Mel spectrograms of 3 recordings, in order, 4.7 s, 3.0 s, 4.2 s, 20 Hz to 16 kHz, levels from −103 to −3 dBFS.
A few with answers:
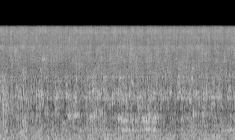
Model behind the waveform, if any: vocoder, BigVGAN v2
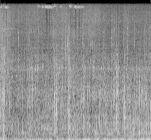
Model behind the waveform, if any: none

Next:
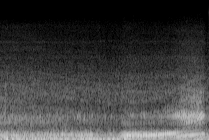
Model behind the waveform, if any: vocoder, BigVGAN v2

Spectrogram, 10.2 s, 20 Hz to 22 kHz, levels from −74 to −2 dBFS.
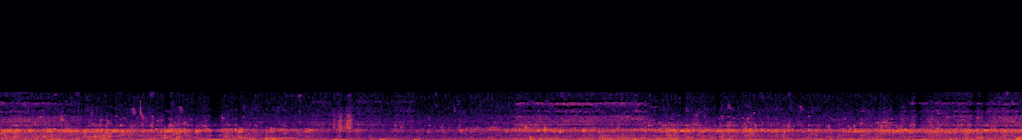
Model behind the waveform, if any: vocoder, BigVGAN v2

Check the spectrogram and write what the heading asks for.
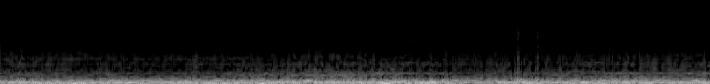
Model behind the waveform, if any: vocoder, BigVGAN v2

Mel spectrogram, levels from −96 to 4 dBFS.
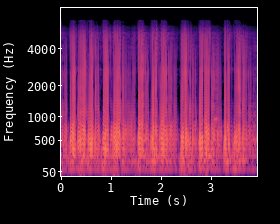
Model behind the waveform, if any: vocoder, BigVGAN v2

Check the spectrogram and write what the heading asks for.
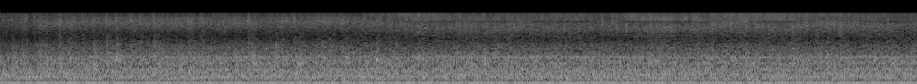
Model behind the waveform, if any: none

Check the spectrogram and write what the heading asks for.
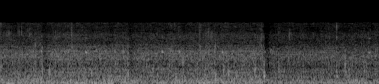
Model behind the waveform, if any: none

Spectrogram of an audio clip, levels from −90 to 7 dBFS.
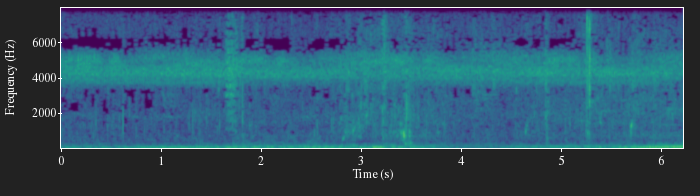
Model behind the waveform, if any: none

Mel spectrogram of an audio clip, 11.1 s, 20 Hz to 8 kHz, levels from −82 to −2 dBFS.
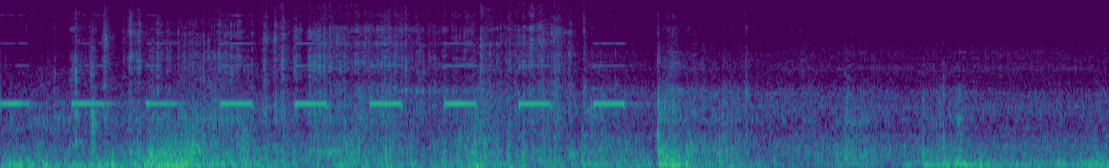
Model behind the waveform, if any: none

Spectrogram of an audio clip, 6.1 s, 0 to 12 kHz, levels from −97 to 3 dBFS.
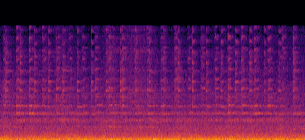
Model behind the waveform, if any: vocoder, BigVGAN v2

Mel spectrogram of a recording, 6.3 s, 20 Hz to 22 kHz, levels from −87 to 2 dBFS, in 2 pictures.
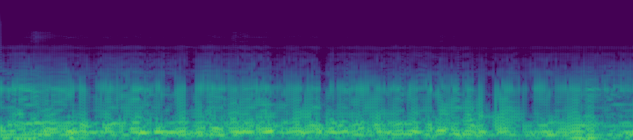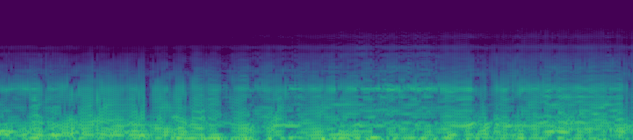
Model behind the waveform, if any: vocoder, BigVGAN v2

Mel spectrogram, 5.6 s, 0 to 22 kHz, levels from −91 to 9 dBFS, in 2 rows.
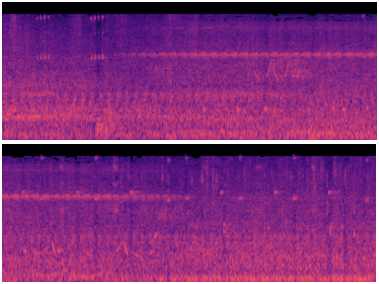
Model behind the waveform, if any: none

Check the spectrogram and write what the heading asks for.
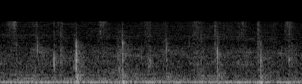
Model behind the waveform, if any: none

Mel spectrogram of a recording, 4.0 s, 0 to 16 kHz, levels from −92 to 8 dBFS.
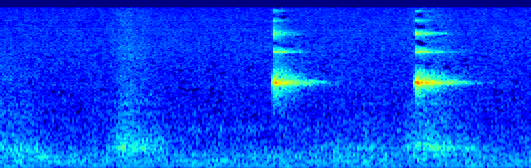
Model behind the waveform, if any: vocoder, BigVGAN v2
